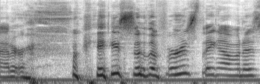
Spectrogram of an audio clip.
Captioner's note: laughing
